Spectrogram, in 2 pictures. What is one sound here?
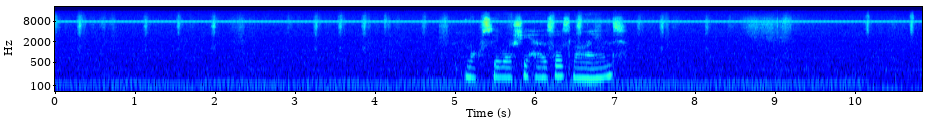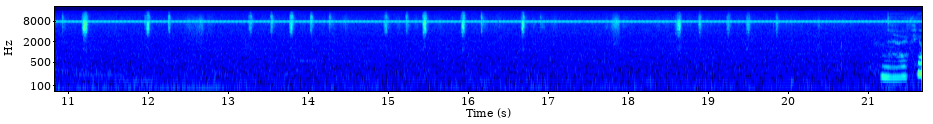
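A marker pen scratches softly across paper.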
